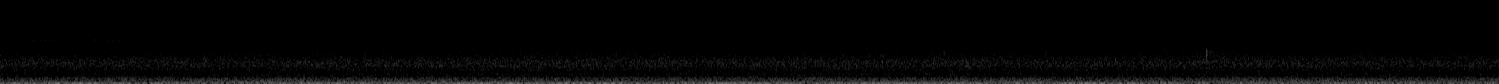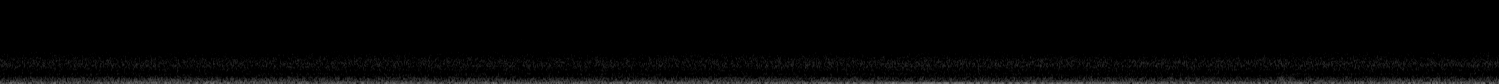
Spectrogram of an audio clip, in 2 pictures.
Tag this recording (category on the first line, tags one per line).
Soundscapes > Nature
natural-soundscape
nature
phenological-recording
meadow
raspberry-pi
field-recording
alice-holt-forest
soundscape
